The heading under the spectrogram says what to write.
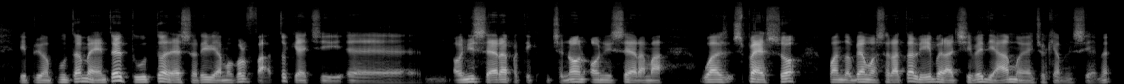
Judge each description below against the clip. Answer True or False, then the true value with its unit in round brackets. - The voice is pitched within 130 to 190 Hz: False (110 Hz)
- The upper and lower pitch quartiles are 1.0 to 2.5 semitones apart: False (2.9 semitones)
